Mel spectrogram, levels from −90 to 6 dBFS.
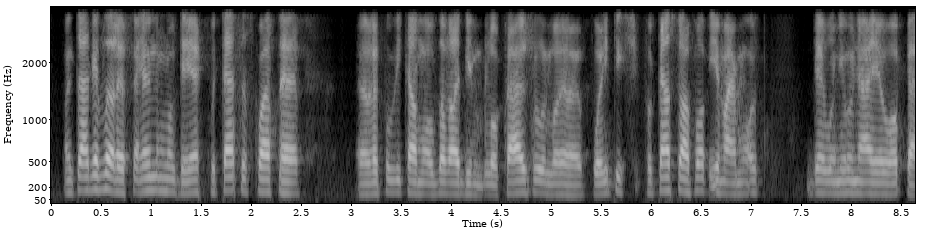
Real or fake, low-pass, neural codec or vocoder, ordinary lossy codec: fake; 3.6 kHz; codec, 16 kHz, 1 kbps, FreqCodec, larger model; none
